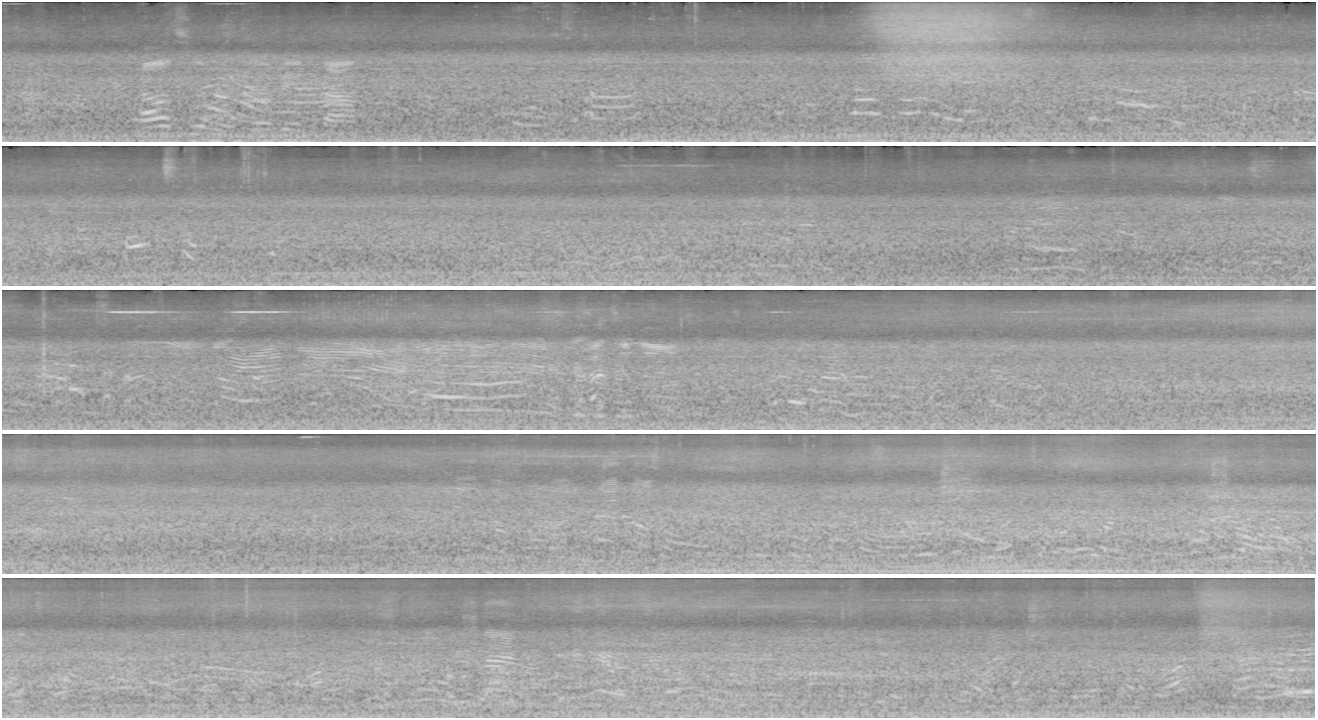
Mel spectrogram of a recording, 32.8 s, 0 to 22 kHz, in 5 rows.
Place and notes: walking on the Road, Traffic Sound, Very many people traveling to the park direction
Please turn up the volume a little. Binaural recordings, Sony PCM D100+ Soundman OKM II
